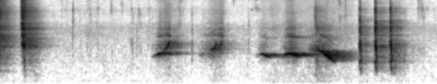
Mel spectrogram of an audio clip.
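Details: A talking Indian ringneck (rose-ringed) parakeet whistles short rising and falling phrases indoors, the last one long and sliding, then ends in a few sharp clicks.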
